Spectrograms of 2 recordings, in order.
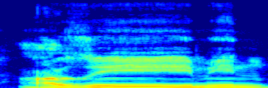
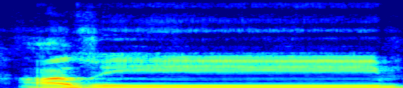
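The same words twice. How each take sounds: First: "আজিমিন" slow, ending sounded as "min"; full ending with tanween. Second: "আজিম" with a very long ee, closing on m; three-alif waqf stretch. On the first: Teacher joining the syllables, "আজিমিন" with its tanween sounded. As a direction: stretch the ee briefly, then pronounce "মিন". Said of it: "মিম দুই জের মিন". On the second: Teacher showing a pause ending, "আজিম" greatly lengthened. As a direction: hold the ee level, then stop on "ম". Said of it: "তিন আলিফ টেনে পড়বো". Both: Shown as a demonstration.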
